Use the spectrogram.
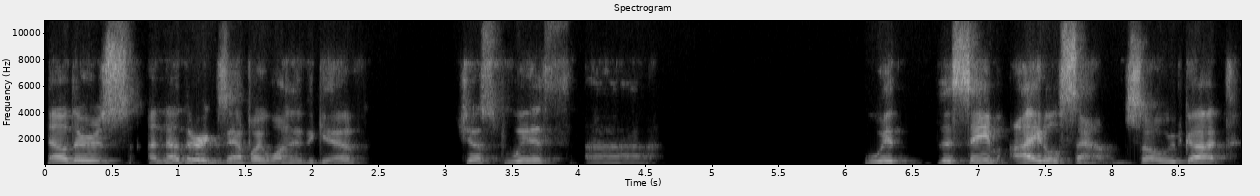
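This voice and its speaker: A man in his forties giving a relaxed, step-by-step software tutorial with light humor. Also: fairly high pitch, slow pace. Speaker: instructor giving a software demo. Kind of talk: screen-share tutorial, casual explanation.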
